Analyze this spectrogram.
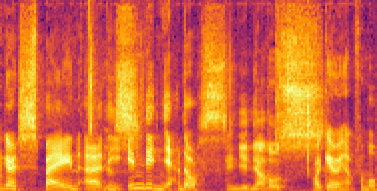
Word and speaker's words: Indignados: Indignados. You've got to get the guttural Spanish sound.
